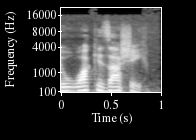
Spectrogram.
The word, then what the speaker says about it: wakizashi: W-A-K-I-Z-A-S-H-I. – That would be Wakizashi.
